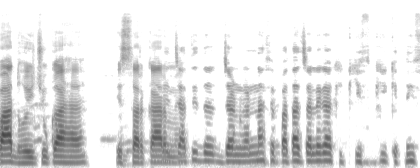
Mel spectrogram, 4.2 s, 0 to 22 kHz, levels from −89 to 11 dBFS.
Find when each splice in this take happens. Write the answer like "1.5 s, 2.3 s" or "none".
1.9 s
